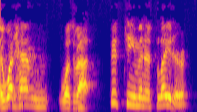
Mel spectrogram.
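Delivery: usual speaking voice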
